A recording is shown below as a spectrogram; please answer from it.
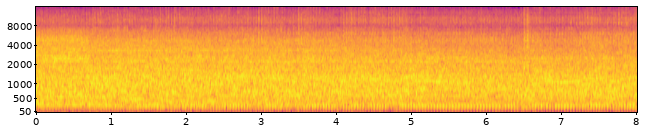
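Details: John Deere LA100 riding mower with 5-speed transaxle, long-sat, hard starting from valve issues, on the test run with the blades engaged: the small engine holds a steady hum under load with no stumbling or surging. The mower runs healthy.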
